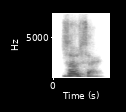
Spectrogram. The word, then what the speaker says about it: Zoisite: So I say it really fast when I say it right. Zoisite.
